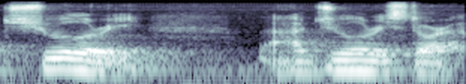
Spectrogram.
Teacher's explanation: we hardly even say the W like jewelry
